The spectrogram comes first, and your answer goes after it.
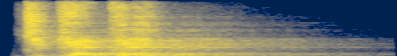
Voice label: Surprised Crewmen, Battle Barks; Dialog; Warframe; Corpus Crewmen; Crewman C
